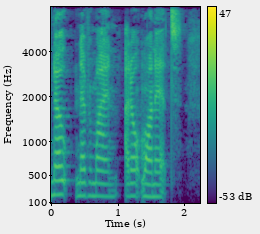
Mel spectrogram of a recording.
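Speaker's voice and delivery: put-on angry, pissed-off voice. Retelling a bartender story, quoting the customer's refusal: imitating a pissed-off customer. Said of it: "she got all pissed off".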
